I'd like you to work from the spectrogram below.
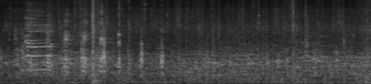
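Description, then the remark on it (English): A chicken clucks in a TikTok video clip being played, in a quick burst of sharp, repeated calls, then fades into a steady, noisy background hiss with a few fainter clucks scattered through. “his famous TikTok video, Where'd the Chicken Go?”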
